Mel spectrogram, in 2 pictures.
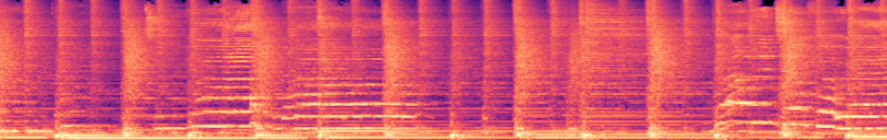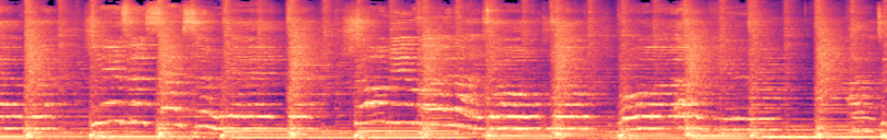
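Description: Live worship band: young female voices singing the melody over strummed acoustic guitars, held bass notes and a drum kit keeping a steady beat.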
